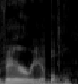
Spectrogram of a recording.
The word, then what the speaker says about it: variable: a name for a variable there variable see there's the r followed by the e sound again the same thing you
